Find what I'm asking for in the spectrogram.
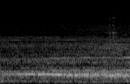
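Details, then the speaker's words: Belttt 1500 W 12 Vdc to 120 Vac inverter just switched on, fed by a 12.8 V battery: steady mid-pitched cooling fan whir, even tone, no rattle or scrape; fan running normally. "Entonces, si pueden escuchar el sonido del ventilador,"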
